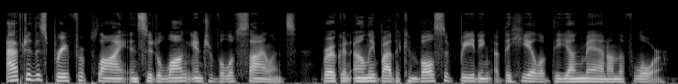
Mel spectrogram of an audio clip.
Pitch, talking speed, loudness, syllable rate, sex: 145 Hz, 230 wpm, -20 LUFS, 6.1 syllables/s, female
